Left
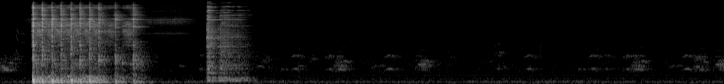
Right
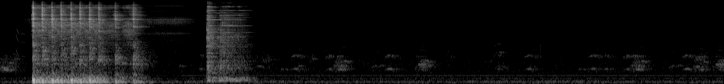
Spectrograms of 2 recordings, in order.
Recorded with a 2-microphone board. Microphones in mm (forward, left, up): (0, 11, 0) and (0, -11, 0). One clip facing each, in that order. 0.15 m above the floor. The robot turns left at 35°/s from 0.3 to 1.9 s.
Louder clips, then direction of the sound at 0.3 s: Left 1 dB; 30° left (ahead or behind).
